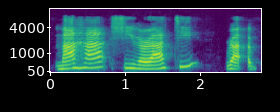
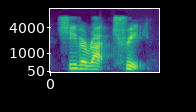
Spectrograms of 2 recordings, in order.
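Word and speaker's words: Maha Shivaratri: more during H and hopefully my pronunciation is not horrible just mildly bad so it's Maha sharti r ah sorry Shiva rat tree so it's more of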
